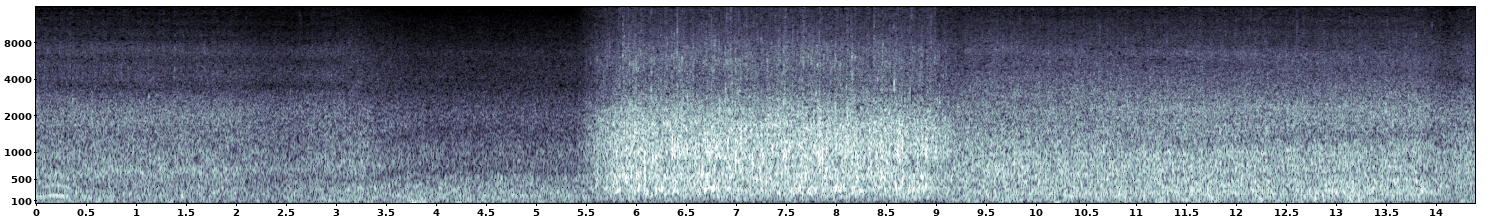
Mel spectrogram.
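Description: A big mountain creek at the bottom of a steep slope rushes and burbles in a continuous broad wash, swelling louder for a few seconds midway before settling back to a steady flow.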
